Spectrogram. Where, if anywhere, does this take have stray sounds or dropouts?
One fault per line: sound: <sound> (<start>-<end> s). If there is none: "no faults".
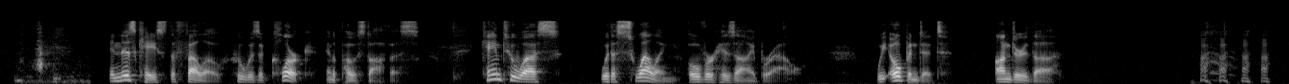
sound: laugh (0.1-0.9 s)
sound: laugh (11.9-12.7 s)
